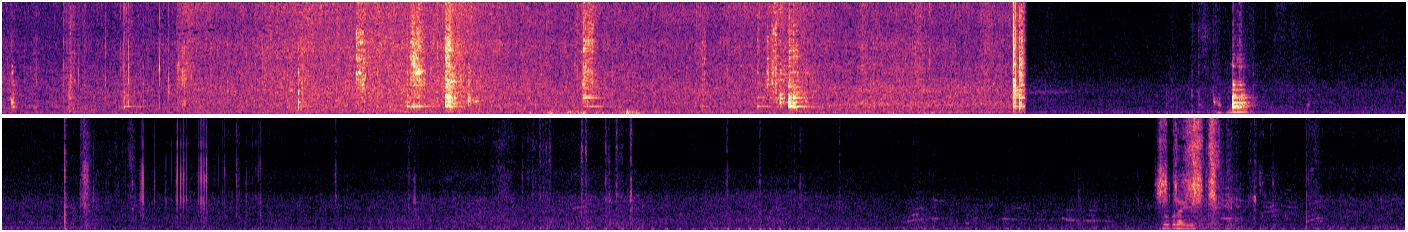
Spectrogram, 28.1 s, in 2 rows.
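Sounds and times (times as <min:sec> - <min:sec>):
food sizzling in a wok: 0:00.0 - 0:10.3
metal spatula scraping a pan: 0:01.2 - 0:05.1, 0:05.7 - 0:06.2, 0:06.9 - 0:08.3
ladle clinking on steel plate: 0:03.0 - 0:04.8, 0:05.8 - 0:06.2, 0:07.6 - 0:08.2.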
